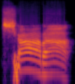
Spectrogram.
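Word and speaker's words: χαρά: Segundo fruto, alegria ou chará é a pronúncia no grego.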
